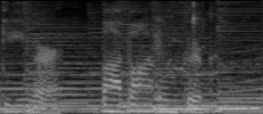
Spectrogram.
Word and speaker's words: Deavor: a well-placed supporter Winston Deaver Wendie vermin rhymes with endeavor and his sister Evelyn Catherine Keener rung a major company called Dec and he brings mr.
